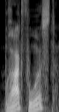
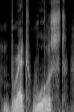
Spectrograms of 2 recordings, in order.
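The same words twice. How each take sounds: First: "Bratwurst" with German v-sound in wurst; German pronunciation. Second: "Bratwurst" with English w-sound in wurst; American pronunciation. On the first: Showing Americans the German word, "Bratwurst" said braht-voorst. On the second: Echoing how Americans say it, "Bratwurst" said brat-worst. English version of German word. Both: Shown as a demonstration.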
